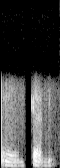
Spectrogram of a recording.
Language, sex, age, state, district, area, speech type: Tamil, female, 60+, Tamil Nadu, Virudhunagar, rural, conversation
